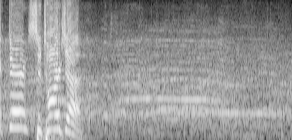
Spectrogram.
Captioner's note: cheering and applause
